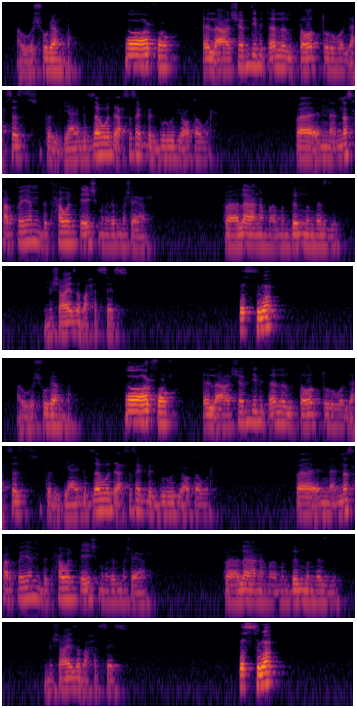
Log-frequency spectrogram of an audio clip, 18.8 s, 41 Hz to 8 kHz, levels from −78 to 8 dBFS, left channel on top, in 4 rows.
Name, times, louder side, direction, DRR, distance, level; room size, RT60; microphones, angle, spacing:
voice 1, 0.2-0.9 2.7-7.5 8.6-11.4 12.4-13.9 14.7-15.8, left 2 dB, 30° left, 1.2 m, -32 dB
voice 2, 1.6-2.3 17.3-17.7, right 3 dB, 70° right, 0.7 m, -21 dB
18.5 x 7.5 x 2.6 m
head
